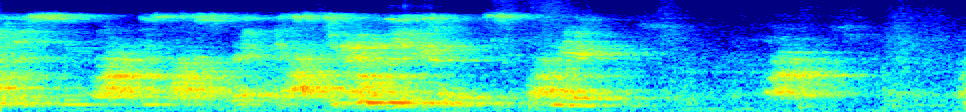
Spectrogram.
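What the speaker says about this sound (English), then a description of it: "there's a dog barking around here" A nearby dog barks and yips in several short bursts, loud and close, sounding over a quiet room.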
